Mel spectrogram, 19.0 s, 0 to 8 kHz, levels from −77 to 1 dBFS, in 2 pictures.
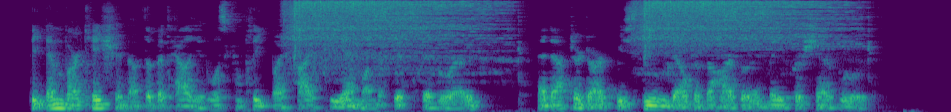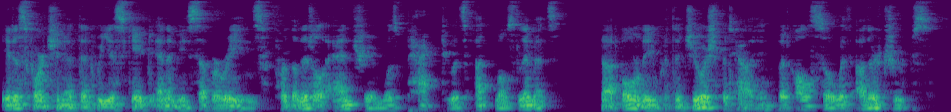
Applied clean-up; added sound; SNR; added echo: classical method WPE with log-MMSE.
